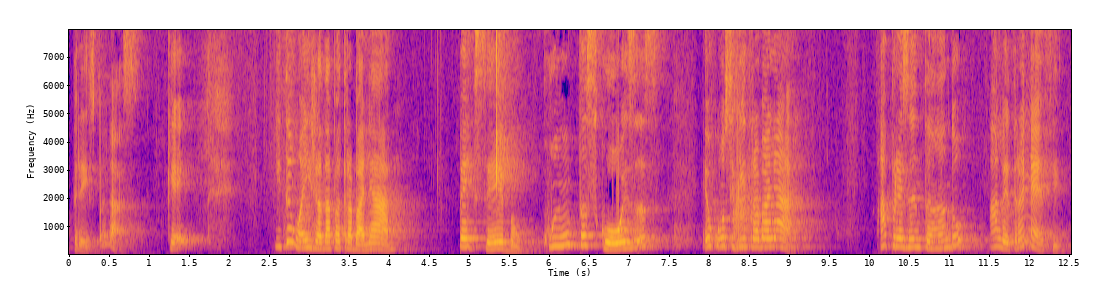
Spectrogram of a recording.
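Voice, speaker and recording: A woman's voice: sits high, lively intonation, slow pace, pauses often, a little mellow. A woman teacher explaining a literacy lesson patiently, step by step, checking in with her listeners. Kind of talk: online teacher-training lesson. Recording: echoey room with long reverb.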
